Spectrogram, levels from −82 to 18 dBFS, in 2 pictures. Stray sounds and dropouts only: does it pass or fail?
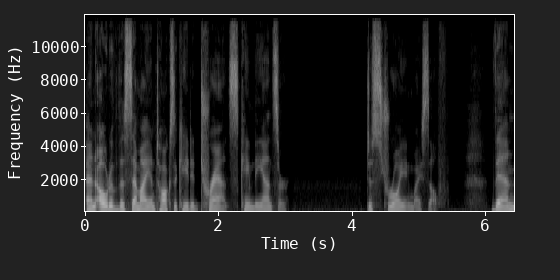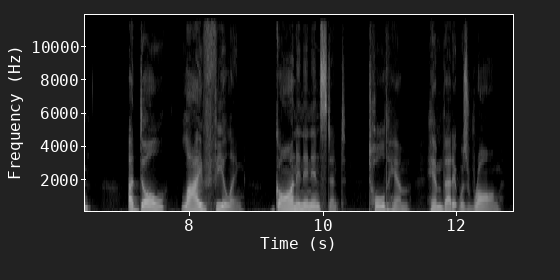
pass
